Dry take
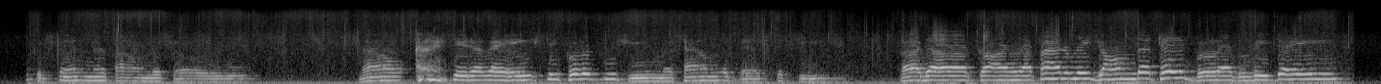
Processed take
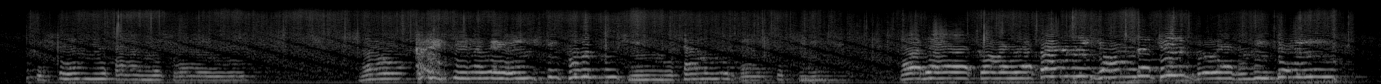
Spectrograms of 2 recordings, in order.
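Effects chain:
phase-vocoder pitch shift with formants kept +6 semitones
high-pass filter 860 Hz 6 dB per octave
convolution reverb RT60 0.65 s, pre-delay 4 ms, DRR 12 dB
phaser whose notches keep moving one way falling 1.8 Hz
level −2 dB

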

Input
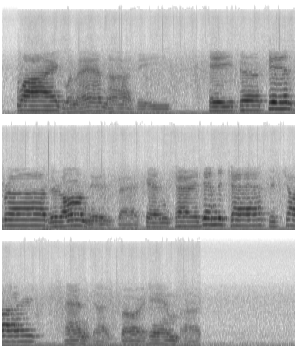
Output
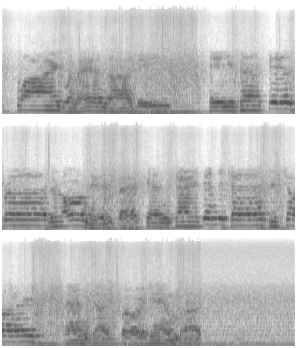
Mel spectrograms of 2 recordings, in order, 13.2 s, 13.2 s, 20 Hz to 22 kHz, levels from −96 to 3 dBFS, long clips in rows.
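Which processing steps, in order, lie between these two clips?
comb filter 6.9 ms, depth 91%
reversed playback
downward compressor 8 to 1, threshold −32 dBFS, peak gain reduction 23.5 dB
reversed playback

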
